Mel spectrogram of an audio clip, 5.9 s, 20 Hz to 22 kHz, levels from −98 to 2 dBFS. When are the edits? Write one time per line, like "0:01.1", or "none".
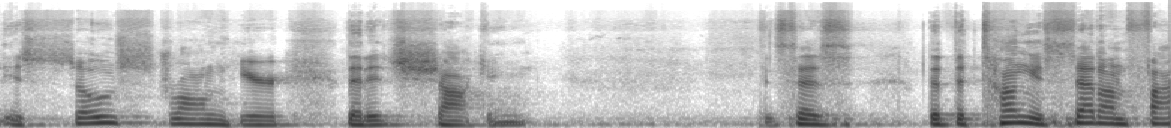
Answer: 0:03.8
